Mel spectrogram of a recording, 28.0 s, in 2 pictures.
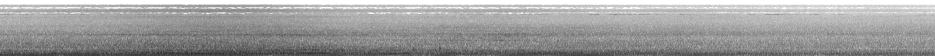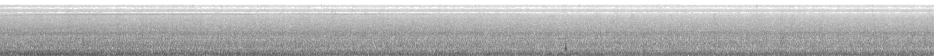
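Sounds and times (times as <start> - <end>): electric train hum and rumble: 0.0 - 28.0.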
